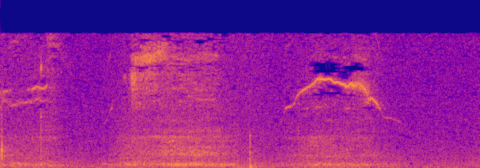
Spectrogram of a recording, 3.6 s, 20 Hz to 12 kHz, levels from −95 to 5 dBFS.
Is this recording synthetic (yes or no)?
no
